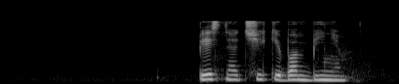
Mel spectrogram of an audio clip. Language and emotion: Russian, neutral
